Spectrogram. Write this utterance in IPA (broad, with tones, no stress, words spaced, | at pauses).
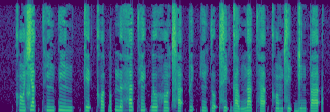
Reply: kʰɔ̃˨˩ɕa˦t̚ t̪ʰĩ˧ŋt̪ĩ˥˧n | ke˨ʔkʰɔ˨t̚ɔ˦p̚ n̪ə˧ha˦ t̪ʰẽ˦k̚ lo˦hɔ̃˧t͡sʰa˨ʔ pi˦ʔ kĩ˧ t̪o˨ʔsi˦ʔɡa˨˩w n̪a˥˧ t̪ʰa˨ʔkʰɔ̃˧msi˨ʔ ɡi˧n pa˦ʔ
